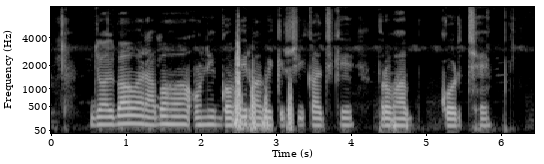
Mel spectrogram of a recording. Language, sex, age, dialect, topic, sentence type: Bengali, male, 18-24, Western, agriculture, statement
